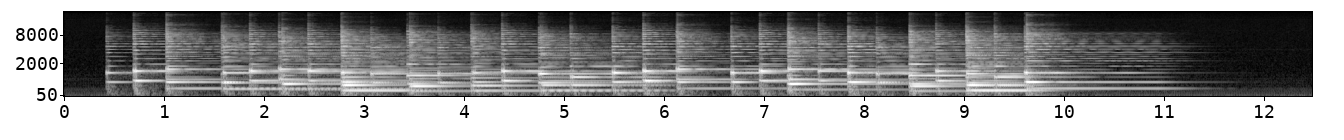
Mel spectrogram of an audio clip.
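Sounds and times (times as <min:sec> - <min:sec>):
JV-880 synthesizer piano: 0:00.4 - 0:11.2.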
